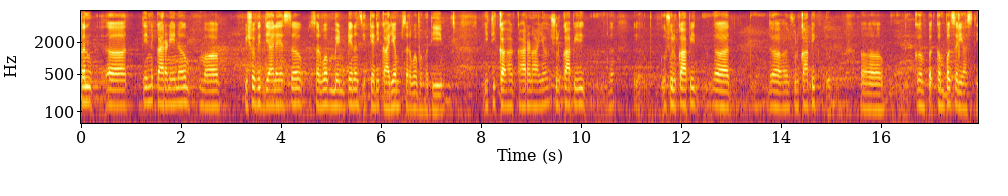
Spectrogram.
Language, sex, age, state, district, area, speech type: Sanskrit, male, 18-30, Maharashtra, Solapur, urban, spontaneous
